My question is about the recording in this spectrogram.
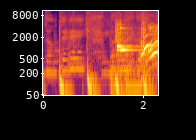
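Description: Background music with a steady drum beat, and a two-tone ding-dong chime sound effect that comes in about one and a half seconds in.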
